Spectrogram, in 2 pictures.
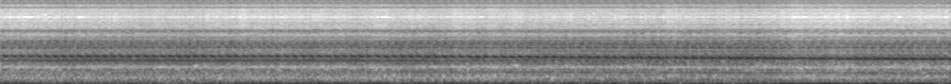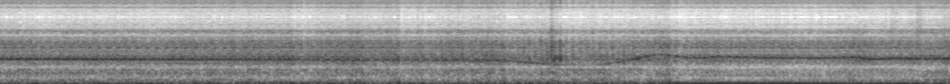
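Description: BMW GS boxer-twin motorcycle engine running at road speed, heard from on board over a heavy rush of wind, its pitch sliding slowly down as the bike slows. About seven and a half seconds in the pitch briefly drops and jumps back up, a gear change, then settles.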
